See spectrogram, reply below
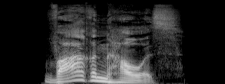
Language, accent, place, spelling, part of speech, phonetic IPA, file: German, Germany, Berlin, Warenhaus, noun, [ˈvaːʁənhaʊ̯s], De-Warenhaus.ogg
- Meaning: department store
